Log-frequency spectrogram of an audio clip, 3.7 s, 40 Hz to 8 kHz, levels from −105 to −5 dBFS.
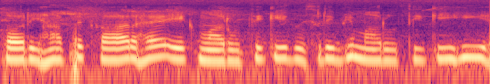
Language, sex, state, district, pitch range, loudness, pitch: Hindi, male, Chandigarh, Chandigarh, 185-200 Hz, -15 LUFS, 190 Hz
